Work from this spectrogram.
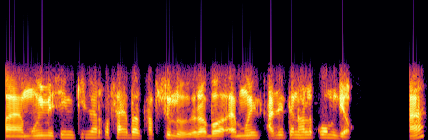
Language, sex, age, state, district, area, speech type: Assamese, male, 45-60, Assam, Goalpara, urban, conversation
